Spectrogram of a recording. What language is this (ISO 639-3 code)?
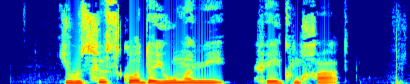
abk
